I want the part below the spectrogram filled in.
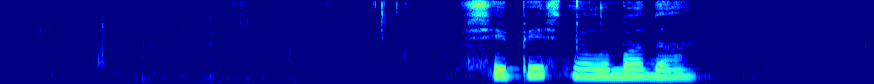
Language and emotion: Russian, neutral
